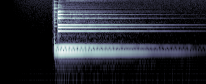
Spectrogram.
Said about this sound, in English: It felt like a dream that would last forever, until the clock struck midnight.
